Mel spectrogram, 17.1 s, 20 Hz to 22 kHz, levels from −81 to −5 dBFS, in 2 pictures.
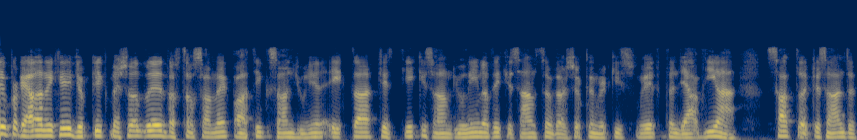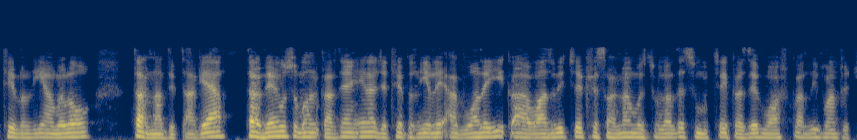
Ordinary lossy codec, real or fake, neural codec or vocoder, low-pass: none; fake; codec, 24 kHz, 0.9 kbps, WavTokenizer, medium music audio release; 5.4 kHz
